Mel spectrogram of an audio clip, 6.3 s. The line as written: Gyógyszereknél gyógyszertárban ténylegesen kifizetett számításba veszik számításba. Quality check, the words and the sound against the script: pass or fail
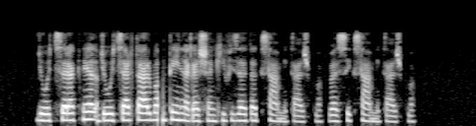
fail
